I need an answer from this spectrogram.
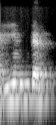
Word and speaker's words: Günter: clase virtual que es gunter se pronuncia ginter Panda miren les platico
